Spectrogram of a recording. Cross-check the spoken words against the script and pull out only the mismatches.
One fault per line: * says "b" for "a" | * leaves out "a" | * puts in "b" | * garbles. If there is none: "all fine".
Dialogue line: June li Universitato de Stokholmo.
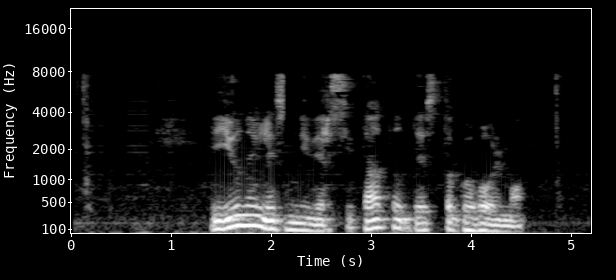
all fine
